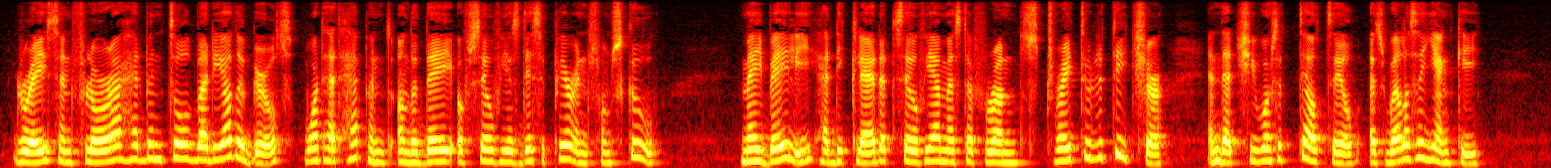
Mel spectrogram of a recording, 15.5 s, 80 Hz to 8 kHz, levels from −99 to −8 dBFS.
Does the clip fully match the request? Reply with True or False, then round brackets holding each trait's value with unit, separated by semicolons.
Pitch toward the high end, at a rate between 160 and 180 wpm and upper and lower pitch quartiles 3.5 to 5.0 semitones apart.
True (200 Hz; 175 wpm; 3.8 semitones)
